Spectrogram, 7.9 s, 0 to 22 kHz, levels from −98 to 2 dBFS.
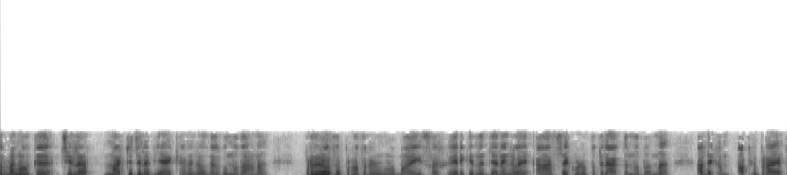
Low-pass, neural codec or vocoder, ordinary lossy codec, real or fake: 5.4 kHz; none; none; real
